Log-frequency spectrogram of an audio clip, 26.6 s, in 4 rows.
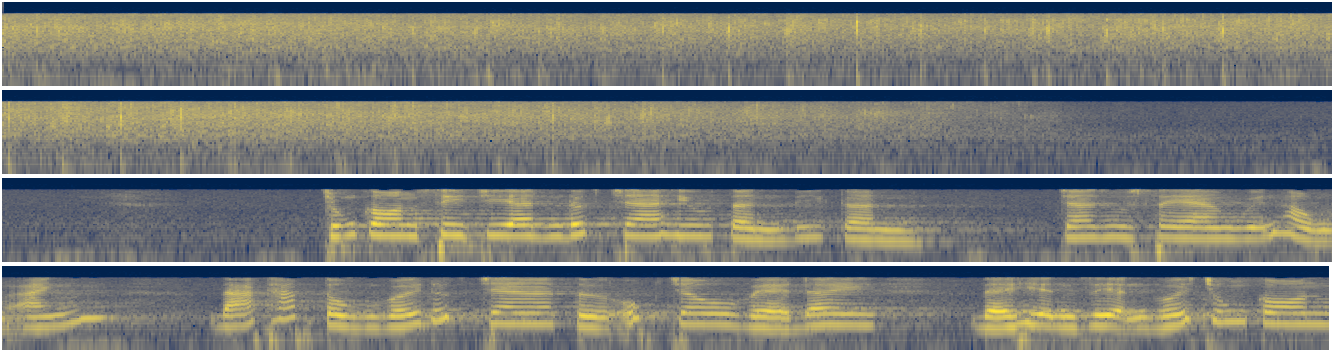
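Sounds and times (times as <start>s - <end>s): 
audience applauding: 0.0s - 12.1s
speech: 14.9s - 18.0s, 18.6s - 26.5s.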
